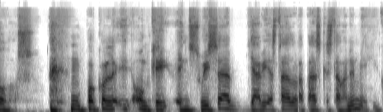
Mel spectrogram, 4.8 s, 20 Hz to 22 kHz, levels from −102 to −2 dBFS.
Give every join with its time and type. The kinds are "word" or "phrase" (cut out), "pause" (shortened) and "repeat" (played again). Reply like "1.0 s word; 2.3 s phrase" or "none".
3.7 s phrase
